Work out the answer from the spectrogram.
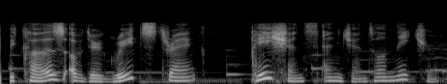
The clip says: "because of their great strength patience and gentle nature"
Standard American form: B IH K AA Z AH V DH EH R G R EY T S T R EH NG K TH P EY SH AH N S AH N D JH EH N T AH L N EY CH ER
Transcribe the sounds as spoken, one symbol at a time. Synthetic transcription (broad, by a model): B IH K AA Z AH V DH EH R G R EY T S T R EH NG K T P EY SH AH N S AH N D JH EH N T AH L N EY CH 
